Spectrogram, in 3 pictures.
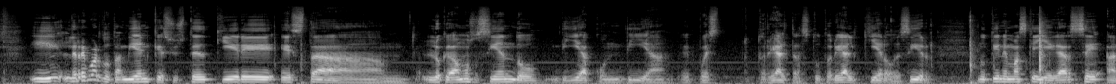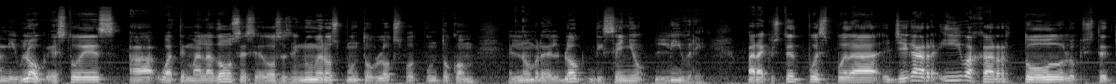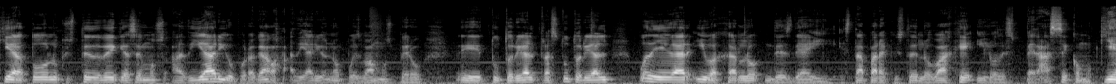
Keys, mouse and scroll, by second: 3.0 alt+s, 6.0-6.7 scroll down 2, 6.7-7.5 scroll down 1, 7.5-8.8 scroll down 1, 8.8 click, 9.7 KP_Add, 10.5 KP_Enter, 16.4 click, 19.2-19.7 scroll down 2, 19.7-21.5 scroll up 2, 21.5 scroll down 1, 21.7-24.7 drag, 25.0-26.8 scroll up 2, 26.8-29.9 scroll up 1, 29.9-31.5 scroll up 1, 31.5-32.1 scroll up 1, 32.1-33.4 scroll up 1.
